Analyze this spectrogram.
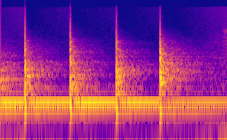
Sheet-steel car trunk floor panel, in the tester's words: sounds like you're knocking on like an empty gas tank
